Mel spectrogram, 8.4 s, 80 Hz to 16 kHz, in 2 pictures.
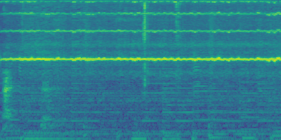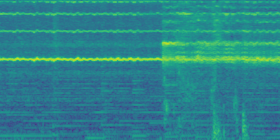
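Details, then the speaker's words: Sharp PC-1251 pocket computer with CE-125 tape deck after repair and new battery, CLOAD test: steady high tone then warbling data chirps; clean, healthy cassette program load. "Then we should hear the beautiful sound of digital data. Here we go."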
